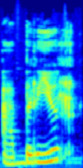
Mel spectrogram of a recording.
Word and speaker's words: abrir: Na sequência, o verbo abrir, verbo de terceira conjugação, que tem o mesmo significado e é escrito do português, no entanto, a pronúncia tem a particularidade do R aí com o vibrato. Não podemos nos esquecer disso.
